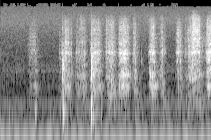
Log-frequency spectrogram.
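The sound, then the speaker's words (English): A rasp scrapes back and forth across wood in repeated strokes, a gritty rhythmic rubbing with a couple of sharper catches near the start, fairly loud with no voices. “Then here's the wood, the hammer, the nails, the saw, the screwdriver, the screws, the rasp.”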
